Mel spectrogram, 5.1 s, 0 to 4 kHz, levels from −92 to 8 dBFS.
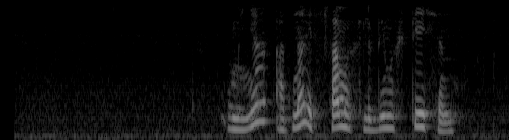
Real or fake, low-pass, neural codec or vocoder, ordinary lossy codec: real; 3.6 kHz; none; MP3, 32 kbps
